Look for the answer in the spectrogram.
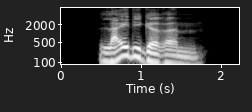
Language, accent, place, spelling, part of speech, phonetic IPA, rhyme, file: German, Germany, Berlin, leidigerem, adjective, [ˈlaɪ̯dɪɡəʁəm], -aɪ̯dɪɡəʁəm, De-leidigerem.ogg
- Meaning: strong dative masculine/neuter singular comparative degree of leidig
